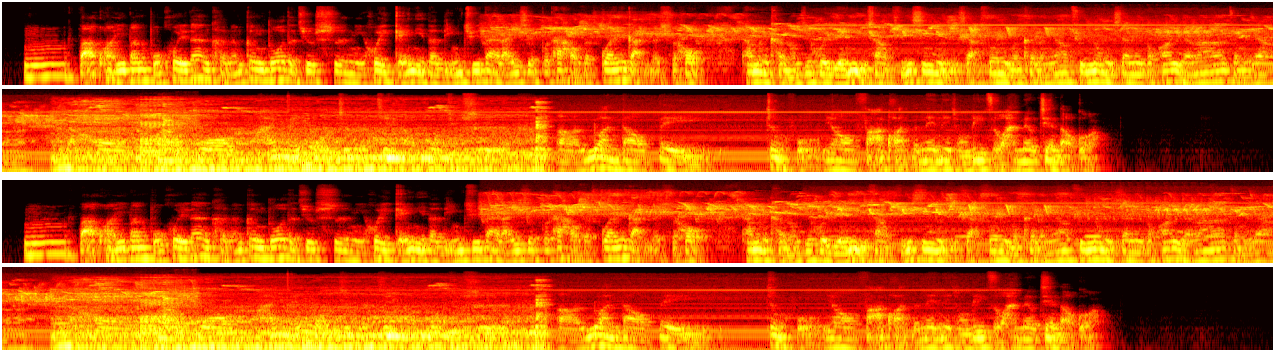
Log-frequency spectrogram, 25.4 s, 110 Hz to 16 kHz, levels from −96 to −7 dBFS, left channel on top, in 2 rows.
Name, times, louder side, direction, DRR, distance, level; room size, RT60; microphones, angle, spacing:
voice 1, 0.2-19.8 20.4-23.7, left 1 dB, 55° left, 2.9 m, -30 dB
sound 1, 4.8-14.7, right 3 dB, 40° right, 2.9 m, -33 dB
sound 2, 8.1-15.6 15.9-22.9, left 1 dB, 5° right, 3.0 m, -34 dB
sound 3, 13.2-18.2, equal, 15° left, 3.0 m, -25 dB
11.0 x 6.0 x 2.9 m
head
